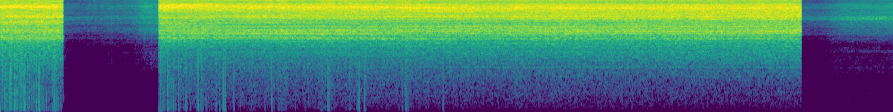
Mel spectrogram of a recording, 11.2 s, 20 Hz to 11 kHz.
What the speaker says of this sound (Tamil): இப்போ பாருங்கள், 2 விசில் வந்தாச்சு.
